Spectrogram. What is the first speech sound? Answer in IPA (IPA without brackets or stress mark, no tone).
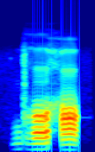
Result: bʱ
